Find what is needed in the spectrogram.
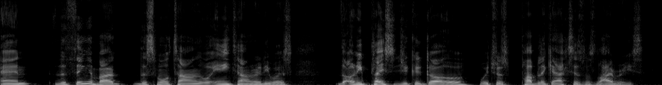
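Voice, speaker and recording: A man speaks with a South African accent at a fairly quick pace. His medium pitch shows ordinary variation on a very clean recording with a silent background. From South Africa, East London. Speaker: tech entrepreneur. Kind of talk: podcast interview.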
